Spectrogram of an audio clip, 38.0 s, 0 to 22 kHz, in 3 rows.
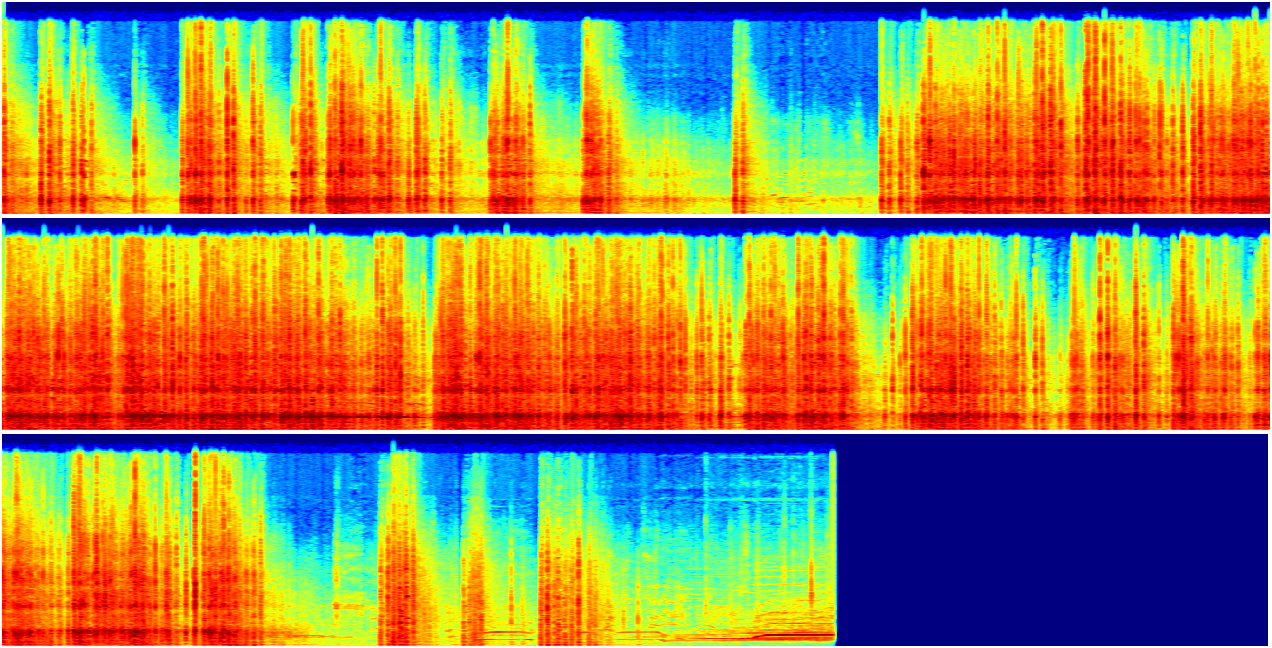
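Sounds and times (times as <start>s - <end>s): fireworks bangs and crackles: 0.0s - 32.6s
firework whistle: 12.2s - 20.9s.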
